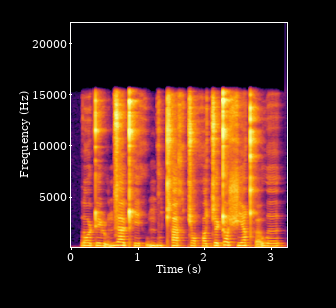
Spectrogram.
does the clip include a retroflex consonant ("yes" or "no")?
yes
